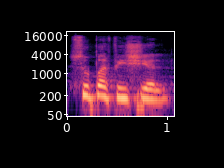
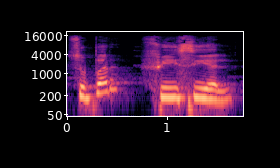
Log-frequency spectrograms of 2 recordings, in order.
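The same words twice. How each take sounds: First: सुपरफिशियल with the r barely heard; soft r. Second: सुपरफिशियल drawn out slowly, each syllable clear; slow sounding out. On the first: Teacher says सुपरफिशियल with a hidden r. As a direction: swallow the r in सुपरफिशियल. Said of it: "आर का उच्चारण ऐसे करना है कि सामने वाले इंसान को पता ना चले". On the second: Teacher slowly sounding out सुपरफिशियल for students. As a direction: spell it slowly as you say it. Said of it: "सुपर, F I C I A L". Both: Shown as a demonstration.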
